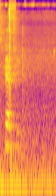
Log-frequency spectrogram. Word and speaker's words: SCFE: You can pronounce this as Skiffy. Skiffy. Yes, it's Skiffy.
